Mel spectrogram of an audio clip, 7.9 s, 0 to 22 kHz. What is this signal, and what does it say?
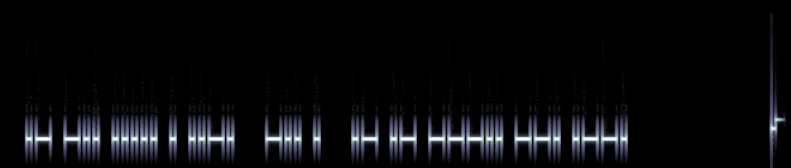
Morse code, heard as a keyed tone, about 25 wpm, 700 Hz. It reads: AD5EF DE AA8GP
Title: USA Callsign DE Callsign - 5 Characters - 25wpm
